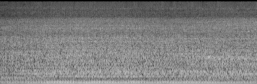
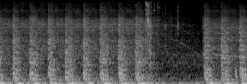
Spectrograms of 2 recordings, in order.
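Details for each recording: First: Miata abandoned in a field over 10 years, now running after a spare used fuel pump replaced the bad one: steady, busy petrol idle with an even pulse, no knocking or stumbling; healthy normal idle. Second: Mazda Miata abandoned in a field over 10 years, fresh fuel added: starter cranks briskly, four to five even pulses a second, pauses, cranks again without firing; crank sensor later found rat-chewed.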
